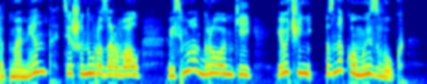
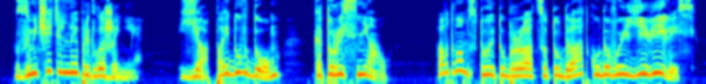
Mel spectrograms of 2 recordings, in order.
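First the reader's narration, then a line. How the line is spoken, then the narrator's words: Growl. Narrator (Russian): Прорычал он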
